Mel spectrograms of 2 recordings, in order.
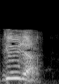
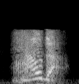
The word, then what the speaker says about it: Gouda: I have found out that the pronunciation of Gouda is not Gouda. It's Gouda.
